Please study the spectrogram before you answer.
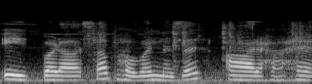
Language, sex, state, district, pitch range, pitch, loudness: Hindi, female, Chhattisgarh, Raipur, 195-215 Hz, 205 Hz, -17 LUFS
